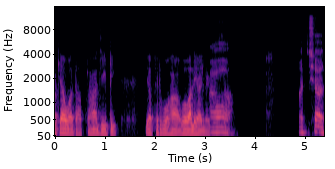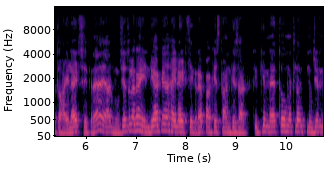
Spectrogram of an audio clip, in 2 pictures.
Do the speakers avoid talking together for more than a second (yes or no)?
yes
